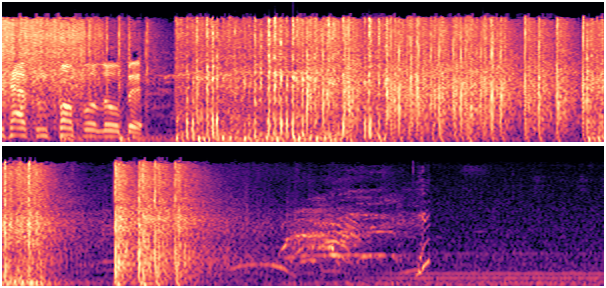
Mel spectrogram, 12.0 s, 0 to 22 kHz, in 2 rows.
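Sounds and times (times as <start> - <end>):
firecrackers cracking: 0.0 - 8.5.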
